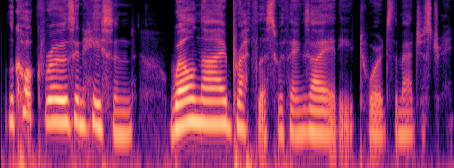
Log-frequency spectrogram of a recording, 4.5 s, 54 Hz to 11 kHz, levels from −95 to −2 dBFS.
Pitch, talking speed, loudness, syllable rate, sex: 200 Hz, 160 wpm, -19 LUFS, 5.4 syllables/s, female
